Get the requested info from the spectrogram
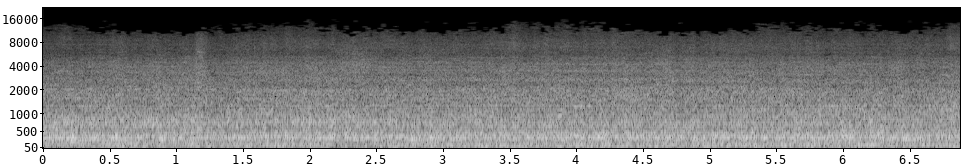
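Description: Coal train's hopper cars rolling past on the main line: a steady, loud rumble of steel wheels on the rails.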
